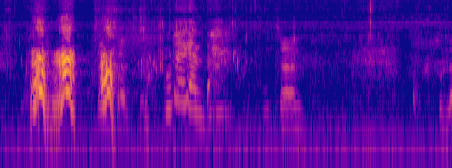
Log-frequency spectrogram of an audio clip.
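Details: German Shepherd named Rocky, out in a village, gives three sharp, loud barks in quick succession, then a human voice talks over softer yips and whines.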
